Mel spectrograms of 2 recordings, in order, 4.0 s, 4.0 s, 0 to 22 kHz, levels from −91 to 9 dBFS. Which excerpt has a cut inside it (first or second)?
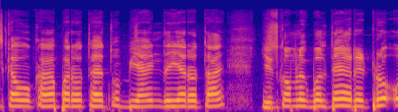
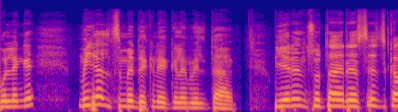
second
